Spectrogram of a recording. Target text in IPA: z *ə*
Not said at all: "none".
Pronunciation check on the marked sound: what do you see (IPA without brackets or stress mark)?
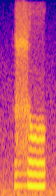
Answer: ʊ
